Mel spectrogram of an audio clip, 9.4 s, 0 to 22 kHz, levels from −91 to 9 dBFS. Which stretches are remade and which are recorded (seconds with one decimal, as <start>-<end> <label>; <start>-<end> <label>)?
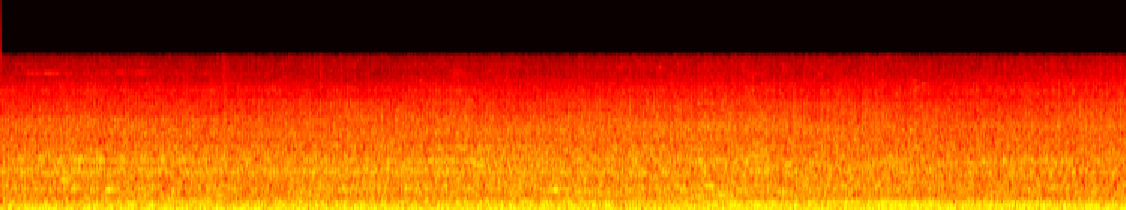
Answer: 0.0-9.4 recorded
